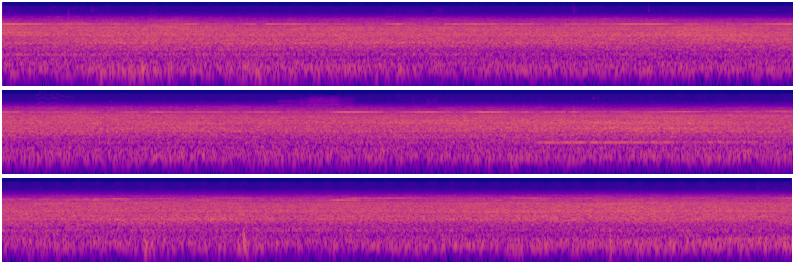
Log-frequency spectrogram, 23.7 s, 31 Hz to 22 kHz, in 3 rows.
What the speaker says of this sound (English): United Airlines taking off on a 737-900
